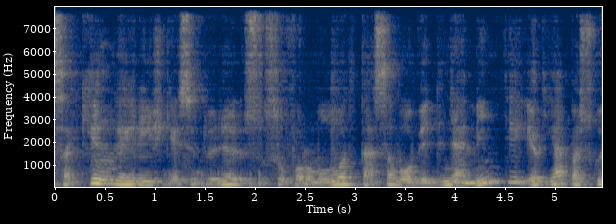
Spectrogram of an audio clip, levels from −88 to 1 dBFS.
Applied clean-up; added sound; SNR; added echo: none; none; none; reverberation time 0.3 s.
